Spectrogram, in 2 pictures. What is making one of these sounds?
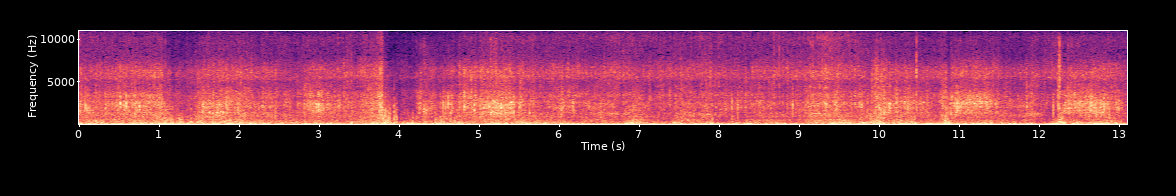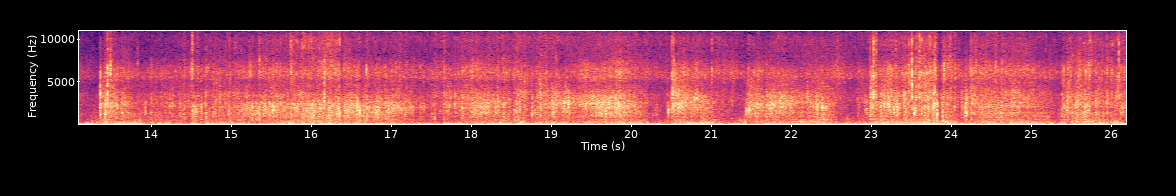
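Bicycle tyres crunch and rattle over a dirt and gravel trail.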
